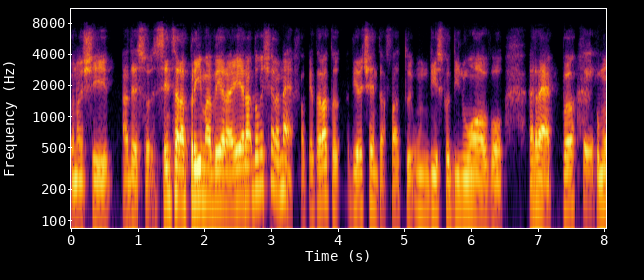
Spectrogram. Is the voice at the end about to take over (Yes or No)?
No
